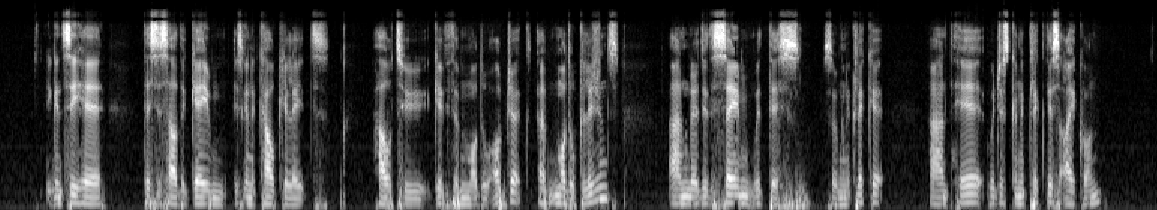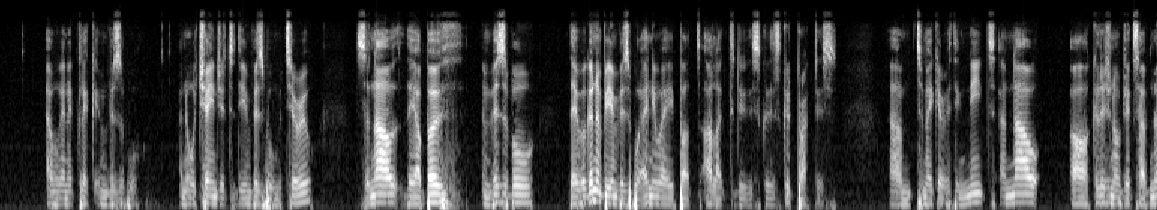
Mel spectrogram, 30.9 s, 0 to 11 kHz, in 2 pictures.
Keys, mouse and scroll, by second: 1.1-1.4 middle drag, 3.4-4.0 middle drag, 4.1-4.6 middle drag, 5.1-7.4 middle drag, 8.0-8.4 middle drag, 10.6-11.6 drag, 15.4 click, 20.3 middle click, 20.7 click, 21.0-22.8 middle drag, 27.9-28.8 middle drag, 29.8 middle drag.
